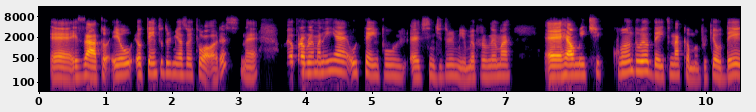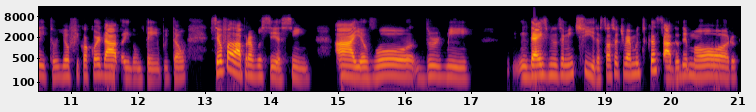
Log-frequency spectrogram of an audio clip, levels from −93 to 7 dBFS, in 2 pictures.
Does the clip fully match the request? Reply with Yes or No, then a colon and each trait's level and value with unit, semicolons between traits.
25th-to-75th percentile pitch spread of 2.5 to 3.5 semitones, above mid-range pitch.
No: average, 2.9 semitones; medium, 155 Hz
